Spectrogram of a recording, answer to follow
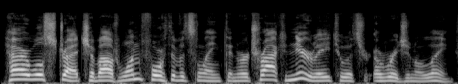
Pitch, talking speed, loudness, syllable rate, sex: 180 Hz, 210 wpm, -17 LUFS, 5.3 syllables/s, male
